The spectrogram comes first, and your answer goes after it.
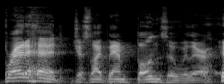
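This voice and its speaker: Animated Irish man, sarcastic and swearing. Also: mid-range voice, background noise. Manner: sarcastic, swears often, laughs a lot. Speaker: streamer reacting to videos. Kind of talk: casual live-stream reaction chat.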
